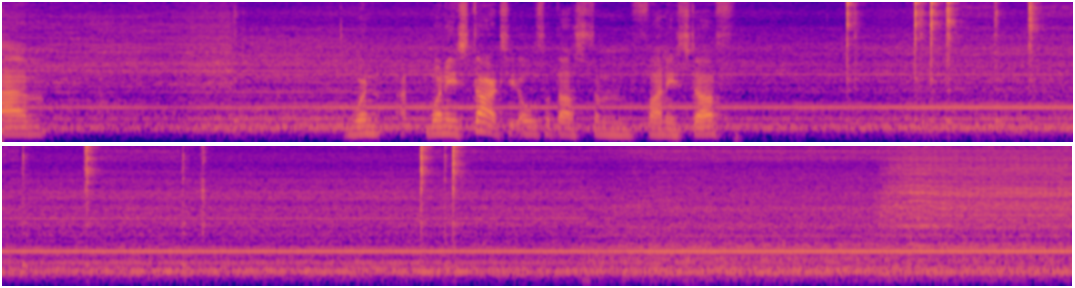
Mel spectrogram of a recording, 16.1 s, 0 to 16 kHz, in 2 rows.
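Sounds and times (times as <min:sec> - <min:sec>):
wire feed motor humming: 0:00.0 - 0:16.0.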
